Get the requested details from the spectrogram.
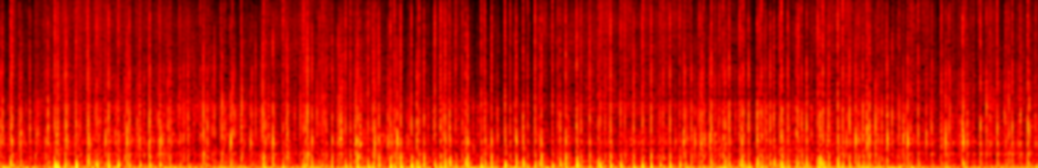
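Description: Fingertips of both hands tap fast on a soft, stuffed white leather (possibly faux) padded chair cushion. A dense, steady patter of short, dull, low thumps runs through the whole clip, each dying away almost at once with little high-end brightness.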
